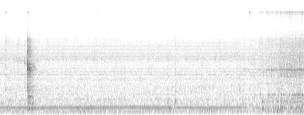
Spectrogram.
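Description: A sewing machine stitching fabric for short pants runs with a steady low motor hum and faint mechanical whirring. One sharp click comes early, then the drone continues evenly at moderate volume.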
